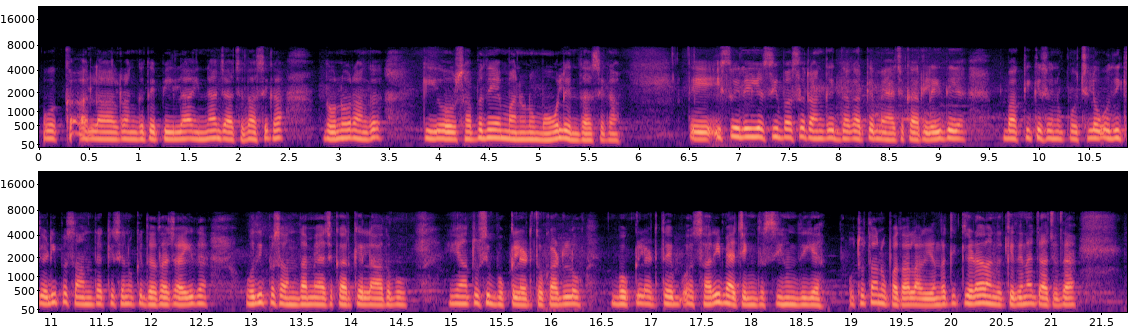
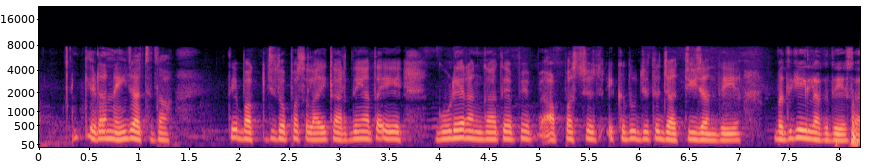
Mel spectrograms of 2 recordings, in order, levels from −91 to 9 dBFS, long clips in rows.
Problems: constant background noise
